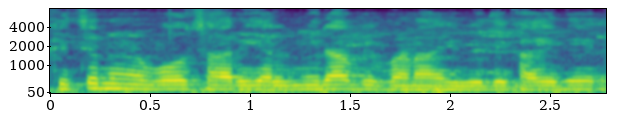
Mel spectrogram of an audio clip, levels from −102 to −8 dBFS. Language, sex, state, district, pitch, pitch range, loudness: Hindi, male, Haryana, Charkhi Dadri, 145 Hz, 140-155 Hz, -14 LUFS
